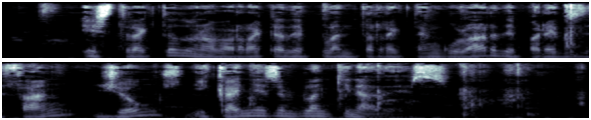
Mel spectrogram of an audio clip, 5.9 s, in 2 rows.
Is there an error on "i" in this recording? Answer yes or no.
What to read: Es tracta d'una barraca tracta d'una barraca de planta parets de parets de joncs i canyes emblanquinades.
no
